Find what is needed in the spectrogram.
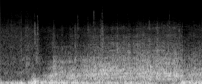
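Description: Sliding side door of a 1973 VW bus being unlatched and rolled open along its track: a rumbling scrape that starts a moment in and lasts about a second and a half, with wind rumbling on the microphone underneath.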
